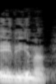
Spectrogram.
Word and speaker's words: Arena: Ok, amigos, essa linda canção, ela faz parte do disco Immortal, que é de uma banda de rock progressivo inglesa chamada Eirina. Na verdade, escreve Arena, mas a pronúncia certa é Eirina.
